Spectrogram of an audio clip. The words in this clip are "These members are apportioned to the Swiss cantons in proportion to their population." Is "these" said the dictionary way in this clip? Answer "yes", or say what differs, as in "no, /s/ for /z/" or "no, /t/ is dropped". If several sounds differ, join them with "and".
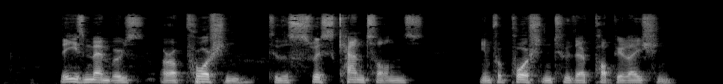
yes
